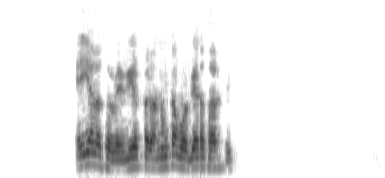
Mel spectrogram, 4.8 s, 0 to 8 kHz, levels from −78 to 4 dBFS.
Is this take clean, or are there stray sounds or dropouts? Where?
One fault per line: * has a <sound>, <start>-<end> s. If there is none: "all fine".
all fine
